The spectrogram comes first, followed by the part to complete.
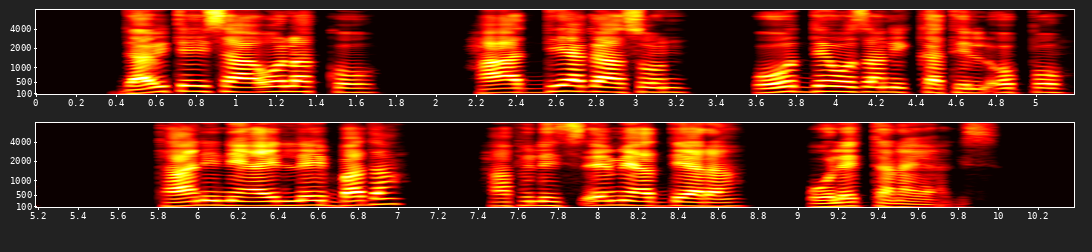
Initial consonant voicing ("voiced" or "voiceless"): voiced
